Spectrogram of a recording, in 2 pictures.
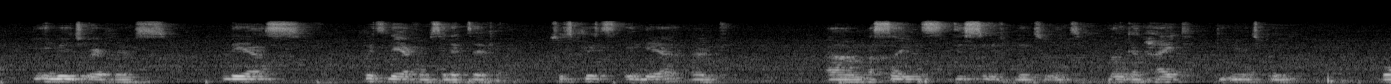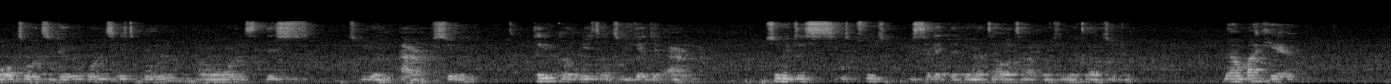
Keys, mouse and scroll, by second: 4.9 click, 11.1 click, 16.3 click, 21.6-22.8 drag, 27.2-27.8 alt+middle drag.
